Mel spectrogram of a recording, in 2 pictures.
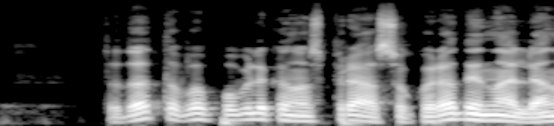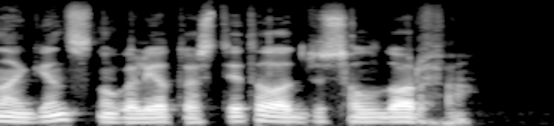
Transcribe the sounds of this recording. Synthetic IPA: t̪ɐd̪ɐt̪ɐʋɐpʊbʲlʲɪkɐnʊsʲpʲɾʲæːˑsʊkʊɾʲɛd̪ɐɪnɐlʲɛnɐɡʲɪnt̪snʊɡɐlʲiɛt̪oɔjoːst̪ʲɪt̪ʲɛlˠɐd̪ʲʊsʲɛlʲˠd̪ɔɾʲfʲɛ

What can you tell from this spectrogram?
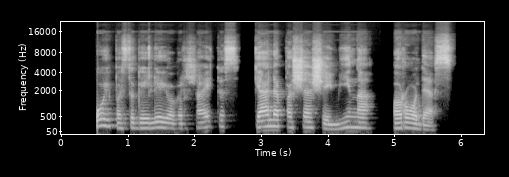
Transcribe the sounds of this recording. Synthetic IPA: oːjpɐsʲɪɡɐɪlʲeːjoːʋʲɪɾʃɐɪt̪ʲɪs | kʲæːlʲæpɐʃʲæːʃʲɛɪmʲiːnɑː | pɐɾoːd̪ʲæːs

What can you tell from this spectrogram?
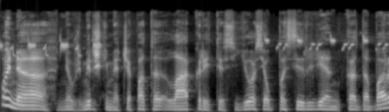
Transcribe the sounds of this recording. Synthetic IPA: oːnʲɛnʲɛʊʒʲmʲɪrʲʃʲkʲɪmʲɛt͡ʃʲɛpɐt̪lˠɑːp̚kɾʲɪt̪ʲɪsjuɔsjɛʊpɐsʲɪrʲɛŋkɐd̪ɐbɐr

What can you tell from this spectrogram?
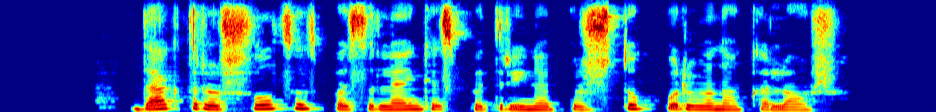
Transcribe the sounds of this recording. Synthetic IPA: d̪ɑːkt̪ɐɾɐsʃʊlˠˑt̪sɐspɐsʲɪlʲɛŋʲkʲɛspɐt̪ʲɾʲiːnʲoːpʲɪʃt̪ʊpʊɾʲʋʲɪnoːkɐlʲoːʃɐ̥

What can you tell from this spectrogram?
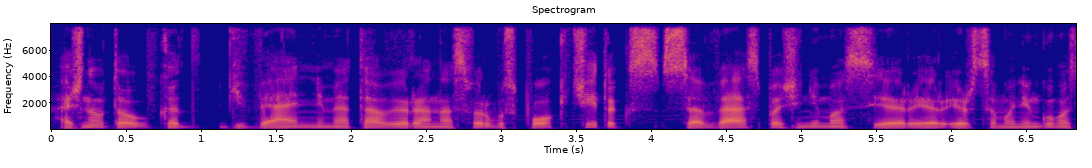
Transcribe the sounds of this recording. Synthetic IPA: ɐʃʒʲɪnɐʊt̪ɐʊkɐt̪ɡʲiʋʲæːnʲɪmʲɛt̪ɐʊɪɾɑːnɐsʋɐrbʊspʰoːkʲɪ̥t͡ʃʲɛɪt̪oːkssɐʋʲæːspɐʒʲɪnʲɪmɐsɪɾɪɾɪɾsɐmoːnʲɪŋɡʊmɐs

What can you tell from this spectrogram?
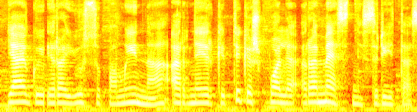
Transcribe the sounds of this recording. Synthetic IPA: jɛɪɡʊiːɾɐjuːsʊpɐmɐɪnɐɐɾnʲɛɪɾkɐɪp̚t̪ʲɪkɪʃpuɔlʲɛɾɐmʲæsʲnʲɪsɾʲiːt̪ɐ̰s

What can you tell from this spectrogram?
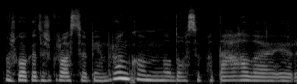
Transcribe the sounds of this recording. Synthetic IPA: mɐʒɡoːkɐt̪ɪʒɡɾoːsʲtʲʊɐbʲiɛmɾɐŋkoːmnɐʊd̪oːsʲʊpɐd̪ɑːlˠɐɪɾ

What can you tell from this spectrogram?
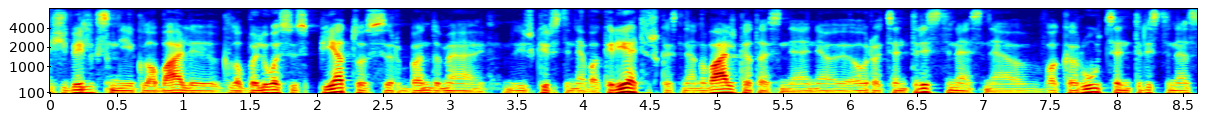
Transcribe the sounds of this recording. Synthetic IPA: ʒʲʋʲɪlʲksʲnʲiːɡlˠoːbɑːlʲɪɡlˠoːbɐlʲuɔsʲʊspʲiɛt̪ʊsɪɾbɐnd̪oːmʲɛɪʒʲɡʲɪɾʲsʲt̪ʲɪnʲɛʋɐkɐɾʲiɛt̪ʲɪʃkɐsnʲɛnʊʋɐlʲkʲot̪ɐsnʲɛnʲɛɛʊɾoːt͡sʲɛnʲt̪ʲɾʲɪsʲt̪ʲɪnʲɛsnʲɛʋɐkɐɾuːt͡sʲɛnʲt̪ʲɾʲɪsʲt̪ʲɪnʲɛs

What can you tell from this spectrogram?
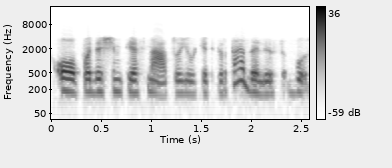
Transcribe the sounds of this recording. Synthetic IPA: oːpoːd̪ʲɛʃʲɪmʲt̪ʲiɛsmʲæːt̪ʊːjɛʊkʲɛt̪ʲʋʲɪrt̪ɑːd̪ɐlʲɪsbʊs

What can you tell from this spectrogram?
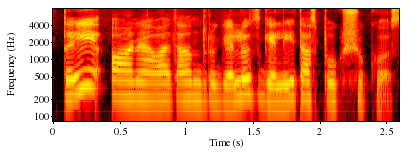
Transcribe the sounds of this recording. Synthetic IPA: t̪ɐɪoːnʲɛʋɐt̪ʲɛnd̪ɾʊɡʲɛlʲʊs̬ɡʲɛlʲiːt̪ɐspoʊkʃʲʊkʊ̰s

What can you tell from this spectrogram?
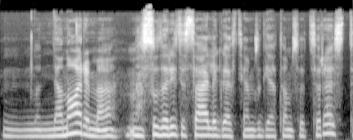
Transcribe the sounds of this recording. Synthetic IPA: nʊnʲɛnoːɾʲɪmʲɛsʊd̪ɐɾʲiːt̪ʲɪsɑːlʲiːɡɐst̪ʲiɛmsɡʲæːt̪oːmsɐt̪ʲsʲɪɾɐsʲt̪ʲ

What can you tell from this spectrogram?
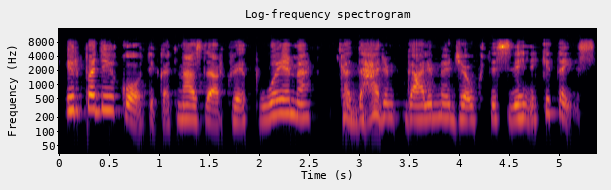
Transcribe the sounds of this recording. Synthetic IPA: ɪrpɐd̪ʲeːkoːt̪ʲɪkɐt̪mʲɛsd̪ɐrkʋʲeːpuɔjɛmʲɛ | kɐt̪̚d̪ɑːɾʲɪmɡɑːlʲɪmʲɛd͡ʒʲɛʊkt̪ʲɪsʋʲiɛnʲɪkʲɪt̪ɐɪs

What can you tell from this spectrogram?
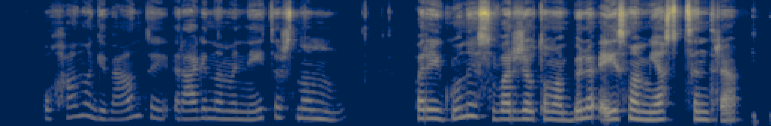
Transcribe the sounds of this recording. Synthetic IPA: ʊxɑːnoːɡʲiːʋʲæˑnt̪oːjɛɾɑːɡʲɪnɐmʲɪnʲɛɪt̪ʲɪɪʃnɐmuː | pɐɾʲɛɪɡuːnɐɪsʊʋɐɾʲʒʲeɒʊt̪ɔmɔbʲɪlʲuːʔɛɪsmɑmʲiɛst̪o̥ːt̪sʲɛnʲt̪ʲɾʲɛ̰

